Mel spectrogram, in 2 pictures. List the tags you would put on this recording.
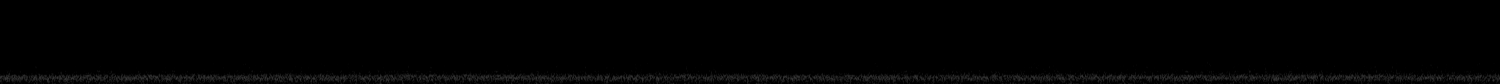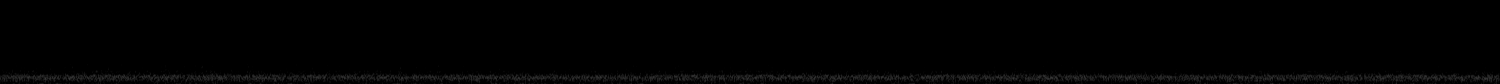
Soundscapes > Nature
field-recording
sound-installation
phenological-recording
weather-data
natural-soundscape
raspberry-pi
artistic-intervention
Dendrophone
modified-soundscape
alice-holt-forest
nature
soundscape
data-to-sound

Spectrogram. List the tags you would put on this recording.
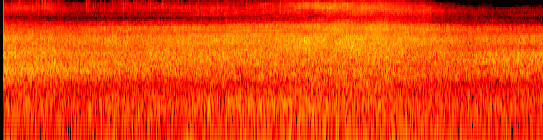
Soundscapes > Urban
engine
vehicle

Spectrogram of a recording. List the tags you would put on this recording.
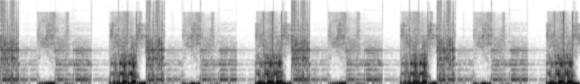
Instrument samples > Percussion
Loop
Soundtrack

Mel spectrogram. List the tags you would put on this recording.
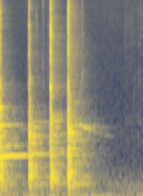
Sound effects > Other mechanisms, engines, machines
foley
fx
handsaw
hit
household
metal
metallic
perc
percussion
plank
saw
sfx
shop
smack
tool
twang
twangy
vibe
vibration

